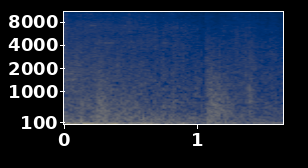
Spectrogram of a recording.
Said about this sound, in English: Seal powers up the grassy runway. He's going as fast as he can, but he's struggling to produce enough momentum to get this hunk of metal off the ground. He's running out of runway. The plane veers off the runway and crashes.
